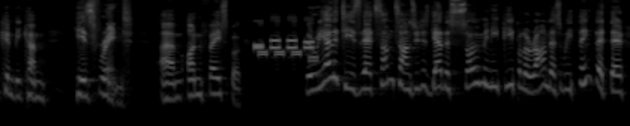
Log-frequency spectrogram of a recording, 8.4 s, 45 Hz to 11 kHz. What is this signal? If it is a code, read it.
Multi-frequency trunk signalling (R2, with the far end's replies), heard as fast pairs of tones, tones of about 110 ms. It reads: 1774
